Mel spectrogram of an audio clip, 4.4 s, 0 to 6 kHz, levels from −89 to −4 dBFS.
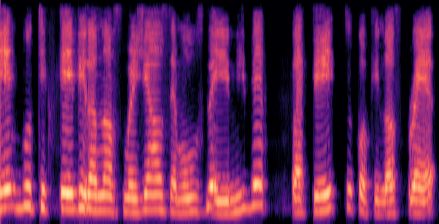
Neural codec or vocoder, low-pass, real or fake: codec, 24 kHz, 0.9 kbps, WavTokenizer, medium music audio release; 5.4 kHz; fake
